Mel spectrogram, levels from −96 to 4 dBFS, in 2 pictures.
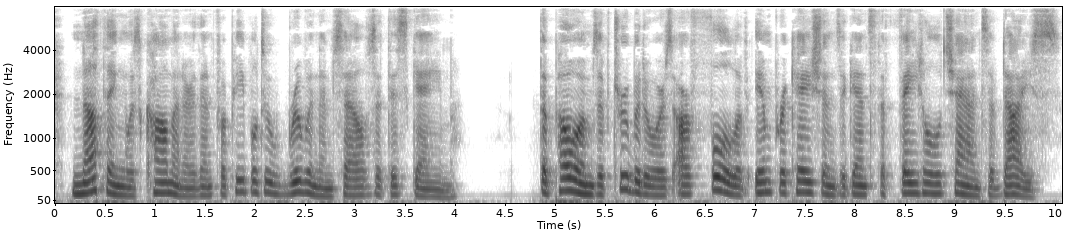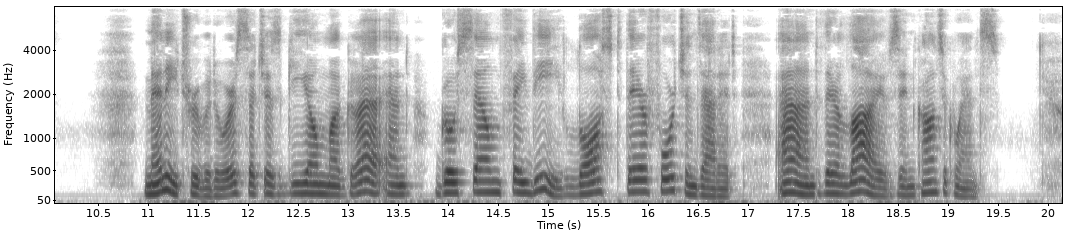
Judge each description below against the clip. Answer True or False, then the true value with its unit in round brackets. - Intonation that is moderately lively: True (4.2 semitones)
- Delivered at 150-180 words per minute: False (135 wpm)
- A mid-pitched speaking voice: True (145 Hz)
